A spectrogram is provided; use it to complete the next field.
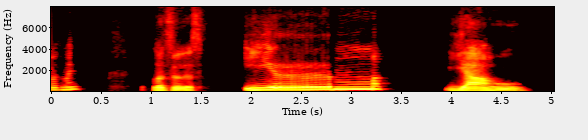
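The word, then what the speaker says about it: ירמיהו: Irm Yahoo. Irmiyahu.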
